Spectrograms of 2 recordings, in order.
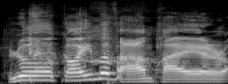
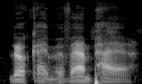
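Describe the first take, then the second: First: It is said in a put-on character voice. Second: It is said in his normal voice.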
